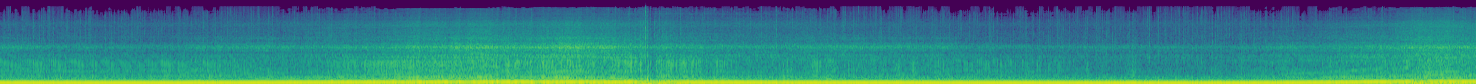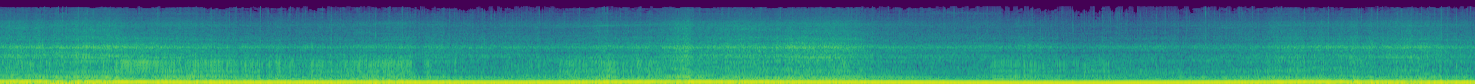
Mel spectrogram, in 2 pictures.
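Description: Motorcycle engine running under way, its note rising and falling several times as the throttle is opened and closed, with a steady drone in between.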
